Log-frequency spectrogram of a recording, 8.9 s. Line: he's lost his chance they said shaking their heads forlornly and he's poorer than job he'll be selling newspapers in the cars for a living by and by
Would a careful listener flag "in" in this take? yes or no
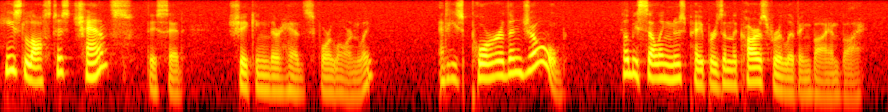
no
